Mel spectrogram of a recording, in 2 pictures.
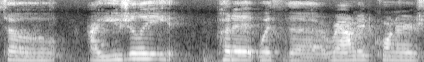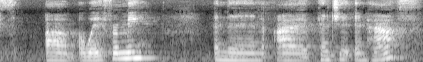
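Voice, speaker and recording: Congested woman with a lowish voice, talking through a hands-on demo with ums; echoey room, faint noise. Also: slow pace, a little mellow. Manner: chatty, explains while working with hands, frequent ums. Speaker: craft tutorial maker. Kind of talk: casual step-by-step demonstration.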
